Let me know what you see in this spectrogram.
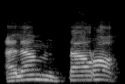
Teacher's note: را پہ زبر ہے, پیش ہے, تو را کو کیا کرتے, موٹا پڑھتے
